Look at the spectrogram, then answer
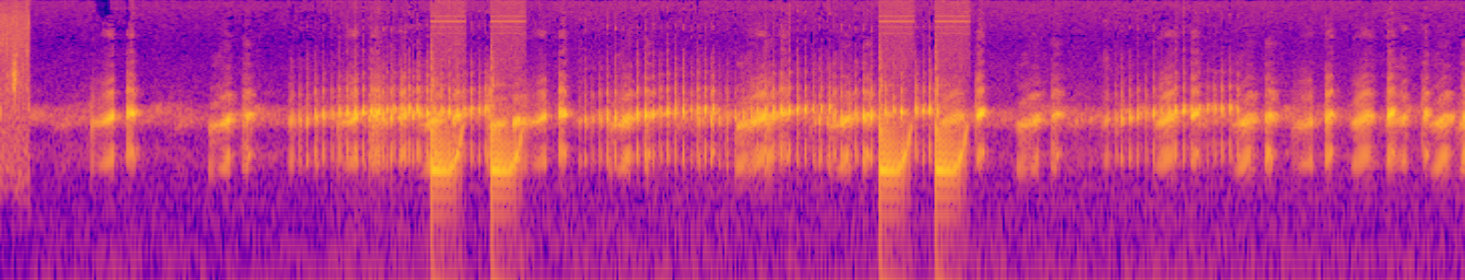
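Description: A toad calls in rapid, pulsing trills, repeated in bursts with short gaps between them.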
